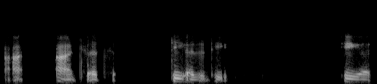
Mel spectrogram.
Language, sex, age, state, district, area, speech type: Bengali, male, 18-30, West Bengal, Dakshin Dinajpur, urban, conversation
